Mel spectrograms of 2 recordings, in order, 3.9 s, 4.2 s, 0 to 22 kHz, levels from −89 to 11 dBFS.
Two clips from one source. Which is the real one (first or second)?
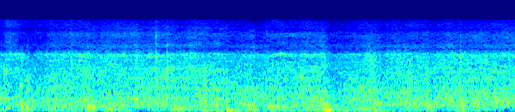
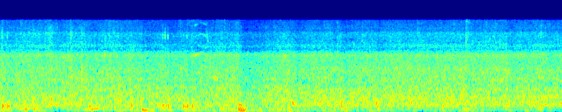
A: second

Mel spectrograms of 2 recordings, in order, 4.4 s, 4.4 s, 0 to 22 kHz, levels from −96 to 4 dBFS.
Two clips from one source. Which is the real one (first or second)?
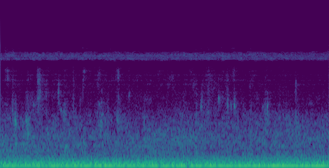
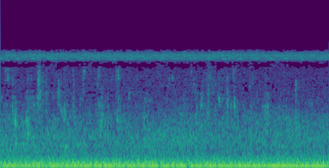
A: second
